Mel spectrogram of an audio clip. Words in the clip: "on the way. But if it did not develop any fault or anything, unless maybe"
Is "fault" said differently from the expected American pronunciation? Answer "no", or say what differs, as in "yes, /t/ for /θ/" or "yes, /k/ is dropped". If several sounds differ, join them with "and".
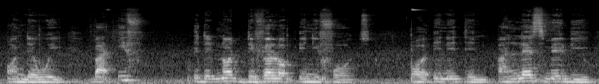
yes, /l/ is dropped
